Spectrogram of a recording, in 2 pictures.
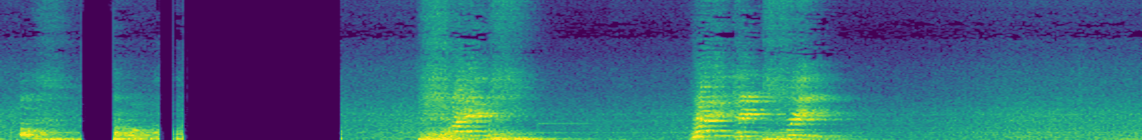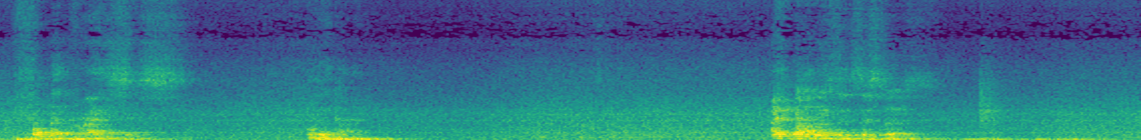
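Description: An elderly man speaks loudly through a microphone and loudspeakers in short bursts with pauses.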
